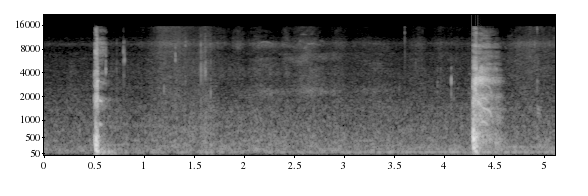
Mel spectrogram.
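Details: Morning cough on waking: two single, sharp adult coughs about four seconds apart in a quiet room.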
